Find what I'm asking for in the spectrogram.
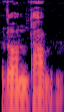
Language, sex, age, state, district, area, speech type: Assamese, male, 18-30, Assam, Tinsukia, rural, spontaneous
